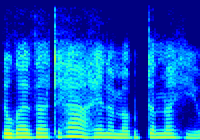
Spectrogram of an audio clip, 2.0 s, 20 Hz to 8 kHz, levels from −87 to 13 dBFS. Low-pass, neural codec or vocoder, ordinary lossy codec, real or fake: none; codec, 16 kHz, 0.5 kbps, FunCodec, trained on LibriTTS, 25 frames a second; none; fake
